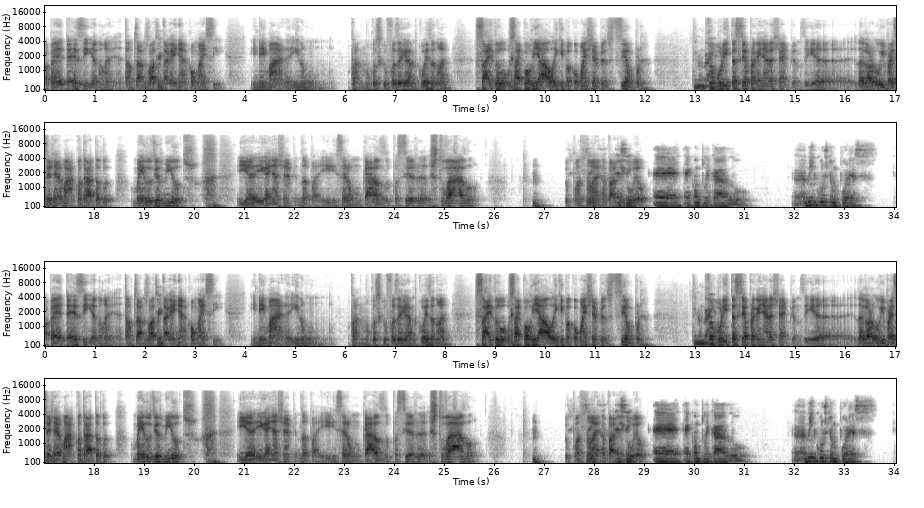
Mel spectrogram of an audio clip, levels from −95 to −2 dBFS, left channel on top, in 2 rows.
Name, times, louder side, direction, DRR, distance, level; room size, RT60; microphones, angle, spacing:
voice 1, 0.0-3.9 4.1-5.4 6.1-12.1 13.3-25.6 27.6-29.0, right 3 dB, 35° right, 0.6 m, -23 dB
voice 2, 13.0-13.4 26.8-26.9 27.5-27.6 27.9-28.8 29.2-31.0 32.0-33.6, right 3 dB, 85° right, 0.6 m, -23 dB
2.5 x 2.3 x 4.0 m
head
